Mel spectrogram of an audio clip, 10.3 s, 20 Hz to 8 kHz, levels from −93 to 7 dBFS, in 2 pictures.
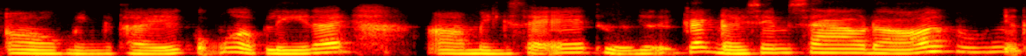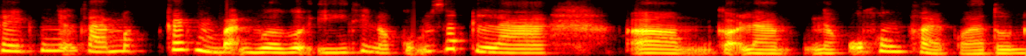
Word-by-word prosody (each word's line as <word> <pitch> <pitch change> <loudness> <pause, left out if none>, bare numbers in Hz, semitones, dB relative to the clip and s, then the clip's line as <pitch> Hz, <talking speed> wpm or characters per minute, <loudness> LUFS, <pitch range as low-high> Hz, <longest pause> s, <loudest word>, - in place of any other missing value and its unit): ờ, 185 -2 +1
mình 165 -1 -3
thấy 170 +1 -1
cũng 240 - -6
hợp 240 -6 +1
lý 175 0 +1
đấy. 235 +4 +3 0.4
À, 180 -1 -2
mình 175 -1 0
sẽ 220 +7 -1
thử 195 - 0
những 175 - -2
cái - - -5
cách 250 -1 +1
đấy 180 -2 +2
xem 215 +2 -3
sao, 215 -1 +1
đó, 195 +5 +3
ưm, 250 0 -8
những - - -5
cái 305 -2 0
những 320 -1 -2
cái 265 -3 +1
mà 300 +1 -2 0.2
cách 375 -1 +3
mà 295 - +4
bạn 230 -1 +3
vừa 230 -1 +5
gợi 235 +1 +3
ý 215 +1 -4
thì 295 - -3
nó 205 - -2
cũng 290 +8 -6
rất 420 -4 -2
là, 210 -4 +3 0.4
ờ, 200 -2 +6 0.2
gọi - - +4
là, 185 -1 +2
nó 190 0 -3
cũng 240 - +1
không 280 -3 0
phải 180 - +2
quá 170 +1 -2
tốn 185 0 -1
210 Hz, 255 wpm, -22 LUFS, 185-245 Hz, 0.4 s, ờ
